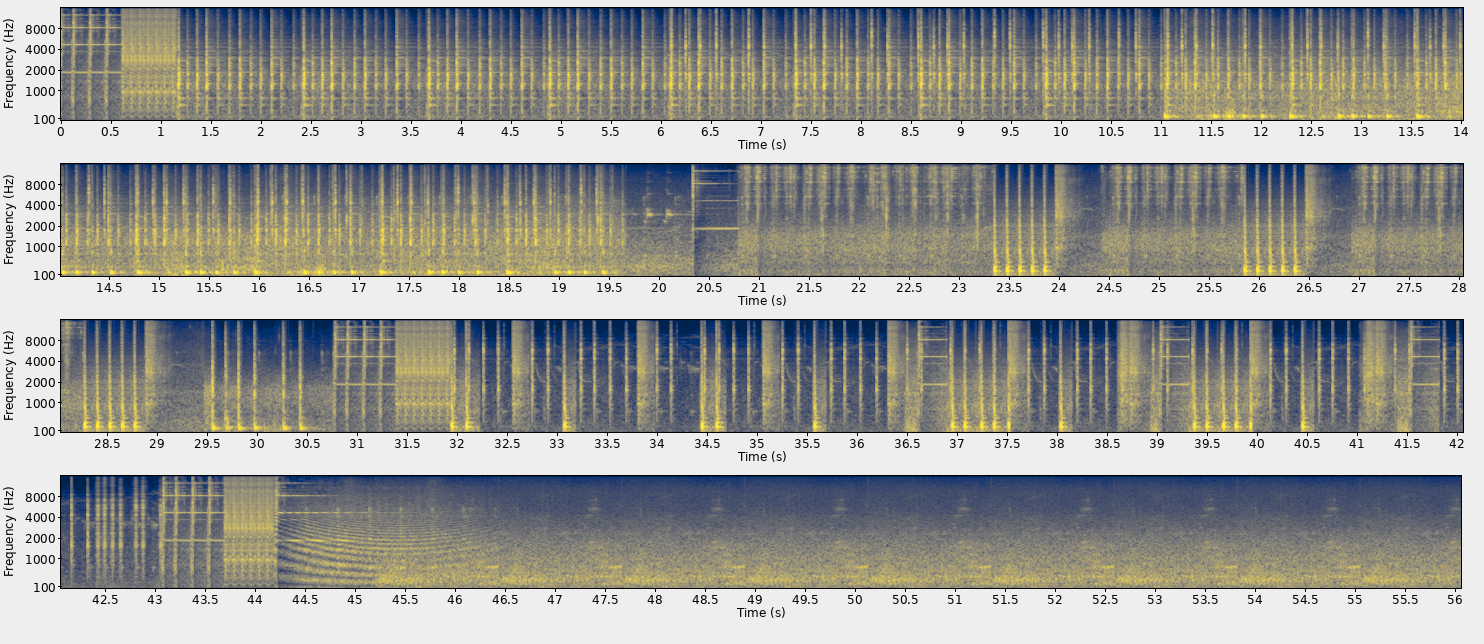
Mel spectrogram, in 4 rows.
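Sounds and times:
bells ringing: 0.0s - 1.2s, 20.3s - 23.4s, 24.4s - 25.9s, 27.0s - 28.3s, 30.7s - 31.9s, 36.5s - 37.0s, 39.0s - 39.4s, 41.4s - 41.9s, 43.0s - 46.4s
low drum beat: 1.2s - 19.6s, 23.3s - 24.0s, 25.8s - 26.6s, 28.2s - 30.8s, 31.9s - 33.3s, 33.9s - 35.9s, 36.5s - 38.2s, 39.0s - 40.7s
coins rattling in a plastic jar: 20.6s - 23.4s, 24.0s - 25.9s, 26.5s - 28.3s
jangling keys: 20.6s - 23.4s, 24.4s - 25.9s, 27.0s - 28.3s.

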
